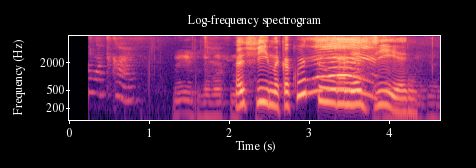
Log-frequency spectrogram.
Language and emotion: Russian, positive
